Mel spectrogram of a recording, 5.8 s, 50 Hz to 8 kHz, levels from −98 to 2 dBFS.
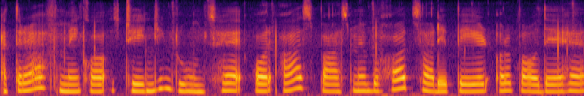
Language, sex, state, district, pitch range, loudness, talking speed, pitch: Hindi, female, Uttar Pradesh, Muzaffarnagar, 215-240 Hz, -17 LUFS, 155 wpm, 225 Hz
